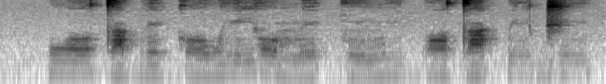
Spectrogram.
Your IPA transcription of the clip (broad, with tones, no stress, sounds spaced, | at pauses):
w o˦ d a˧ b e˧ k o˧ w i˦ j o˦˨ m e˨ k ĩ˨ m i˧ b ɔ˧ d a˦ k͡p i˦ d͡ʒ i˦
